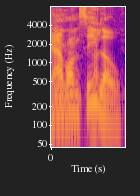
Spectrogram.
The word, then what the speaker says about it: Jaboncillo: I guarantee Jaboncillo. My buddy, it's an H for a J. Hobensia.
